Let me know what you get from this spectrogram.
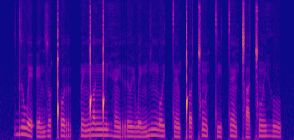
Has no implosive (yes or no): yes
